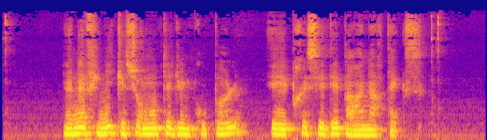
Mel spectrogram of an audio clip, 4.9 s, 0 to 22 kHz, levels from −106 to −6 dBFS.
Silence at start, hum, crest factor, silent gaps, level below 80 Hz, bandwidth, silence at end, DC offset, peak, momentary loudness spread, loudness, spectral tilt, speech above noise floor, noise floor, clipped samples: 0.65 s; none; 12 dB; none; -40 dBFS; 16 kHz; 0.45 s; under 0.1%; 0 dBFS; 12 LU; -11 LUFS; -6 dB/octave; 35 dB; -44 dBFS; under 0.1%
